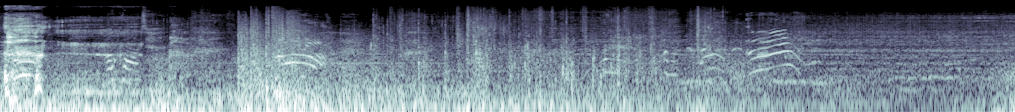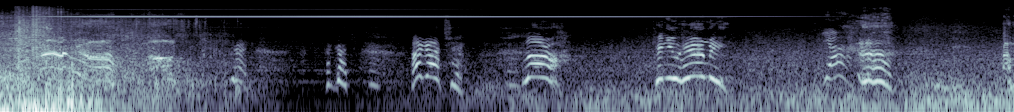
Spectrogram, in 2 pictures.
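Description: A young woman cries out and pants with effort.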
